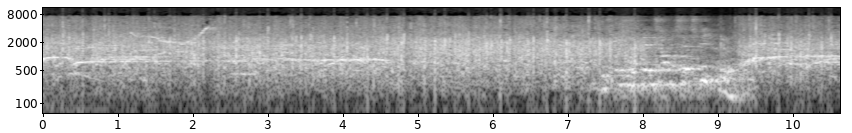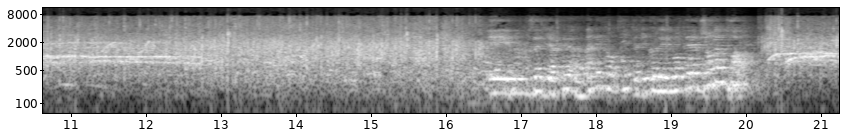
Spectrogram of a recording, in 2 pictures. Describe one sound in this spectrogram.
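A choir of young boys sings together in a large hall.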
